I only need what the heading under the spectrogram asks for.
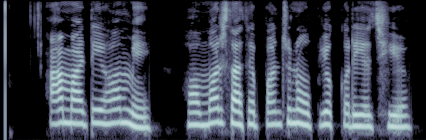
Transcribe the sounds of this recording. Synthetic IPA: amaʈeɦəme | həməɾsat̪ʰepəɲt͡ʃnoupjoɡ̚kəɾijet͡ʃʰie

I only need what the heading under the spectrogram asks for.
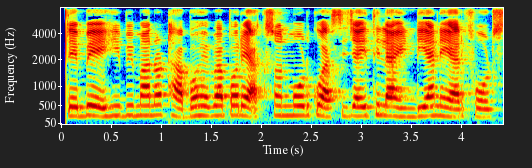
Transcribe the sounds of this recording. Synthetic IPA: t̪ebeːɦibimanɔʈʰabɔɦebapɔɾea̰ksɔnmoɽkuasid͡ʒajt̪ʰilaiɳɖijanejaɾpʰoɾs

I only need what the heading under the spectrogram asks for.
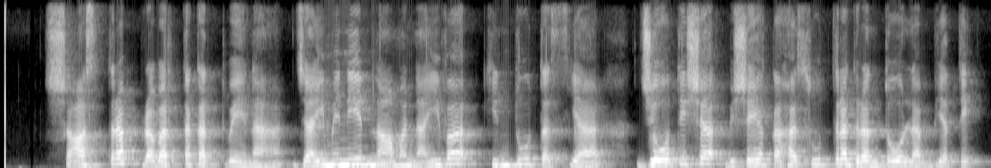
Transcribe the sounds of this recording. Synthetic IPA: ʃaːst̪ɾɐpɾɐʋɐɾt̪ɐkɐt̪ʋeːnɐd͡ʒɐjminiːɾnaːmɐnɐjʋɐkint̪uːt̪ɐsjɐ | d͡ʒoːt̪iʃɐʋiʃɐjɐkɐɦɐsuːt̪ɾɐɡɾɐnt̪oːlɐbʱjɐt̪e

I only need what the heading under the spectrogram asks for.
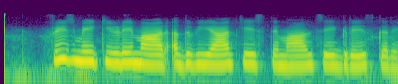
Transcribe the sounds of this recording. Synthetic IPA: fɾɪd͡ʒmẽkiːɽemaːɾɐ̰d̪əʋɪjaːt̪̚keɪst̪eːmaːlseɡɾeːskəɾẽː

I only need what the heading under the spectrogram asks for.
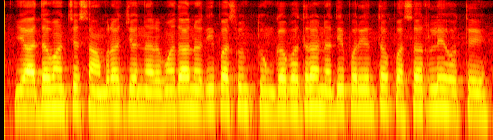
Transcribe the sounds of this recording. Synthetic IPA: jad̪əʋãnt͡sesamɾad͡ʑjənəɾməd̪anəd̪iːpasuːnt̪uŋɡəbʱəd̪ʱɾanəd̪iːpəɾjənt̪əpəsəɾleɦot̪e

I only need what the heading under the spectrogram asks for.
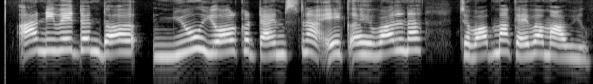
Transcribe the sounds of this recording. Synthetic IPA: a̰nɪʋeːd̪ənd̪ənjujɔːɾkʈaimsnãʔeːkəɦʋaːlna | d͡ʒəʋabmãkɐɦʋamãaʋjũ

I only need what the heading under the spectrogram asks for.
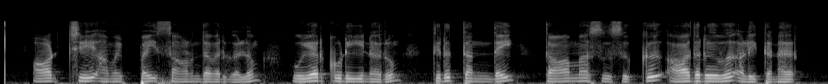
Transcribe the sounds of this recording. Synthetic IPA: aːʈt͡ʃiɐmɐɪpːɐɪsaːɾnd̪ɐʋɐɾɣɐɭɯm | ʊjɐɾkʊɽɪjɪnɐɾɯm | t̪ɪɾɯt̪ːɐnd̪ɐɪ | t̪aːmɐsɯsɯkːɯʔaːðɐɾɯʋɯɐɭɪt̪ːɐnɐɾ

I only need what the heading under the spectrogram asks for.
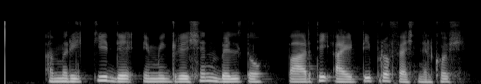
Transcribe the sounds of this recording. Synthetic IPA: ɐmɾiːkid̪eɪmiɡɾeːʃənbɪlt̪o | paːɾt̪iʔaːiʈipɾoːfʰeːʃnəlkʰʊʃ

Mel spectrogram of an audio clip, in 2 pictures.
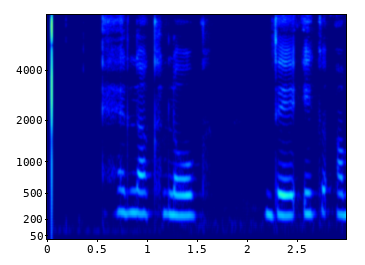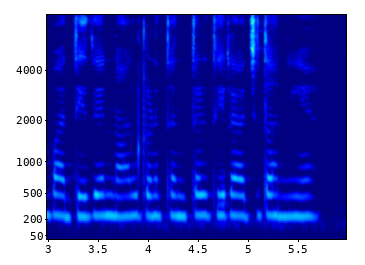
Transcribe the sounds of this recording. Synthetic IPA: ɛːləkʰloːk | d̪eːʔɪkaːbaːd̪iːd̪eːnaːlɡəɳt̪ənt̪əɾd̪iːɾaːd͡ʒd̪aːniːɛː

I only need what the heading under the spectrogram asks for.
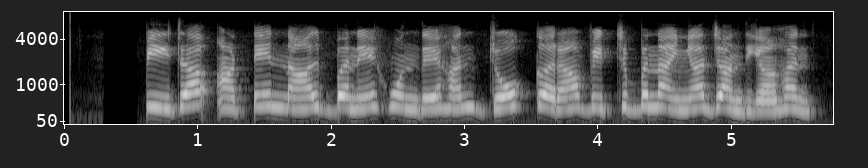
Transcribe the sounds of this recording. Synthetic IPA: piːd͡ʒaːʔaːʈeːnaːlbəneːɦõːnd̪eːɦənd͡ʒoːkəɾãːʋɪt͡ʃbənaːijãːd͡ʒãːnd̪ijãːɦən

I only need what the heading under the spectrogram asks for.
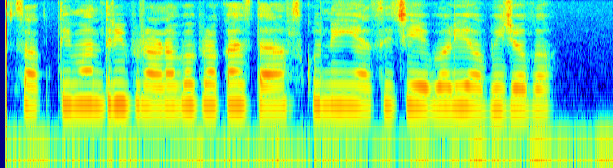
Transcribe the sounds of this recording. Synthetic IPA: sʌkt̪imɔnt̪ɾipɾɔɽ̃ɔbɔpɾɔkasd̪askunejasit͡ʃʰiebɔɭiɔbʱid͡ʒoɡɔ

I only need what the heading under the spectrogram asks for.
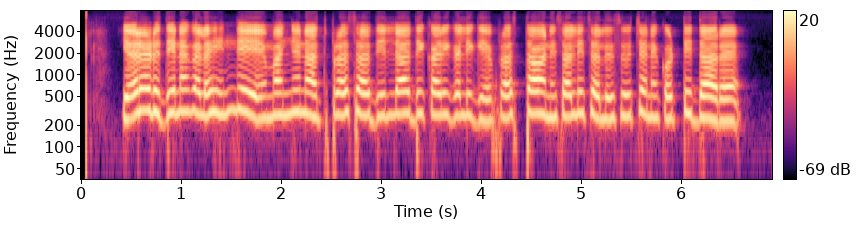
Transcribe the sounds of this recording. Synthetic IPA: ɛɾɐɽud̪inɐɡɐɭɐɦind̪ejemɐɲd͡ʒunaːt̪pɾɐsaːd̪ilːaɐd̪ʱikaːɾiɡɐɭiɡe̞pɾɐst̪aːʋɐnisɐlːisɐlusuːt͡ʃɐne̞ko̞ʈːid̪ːaːɾe̞

